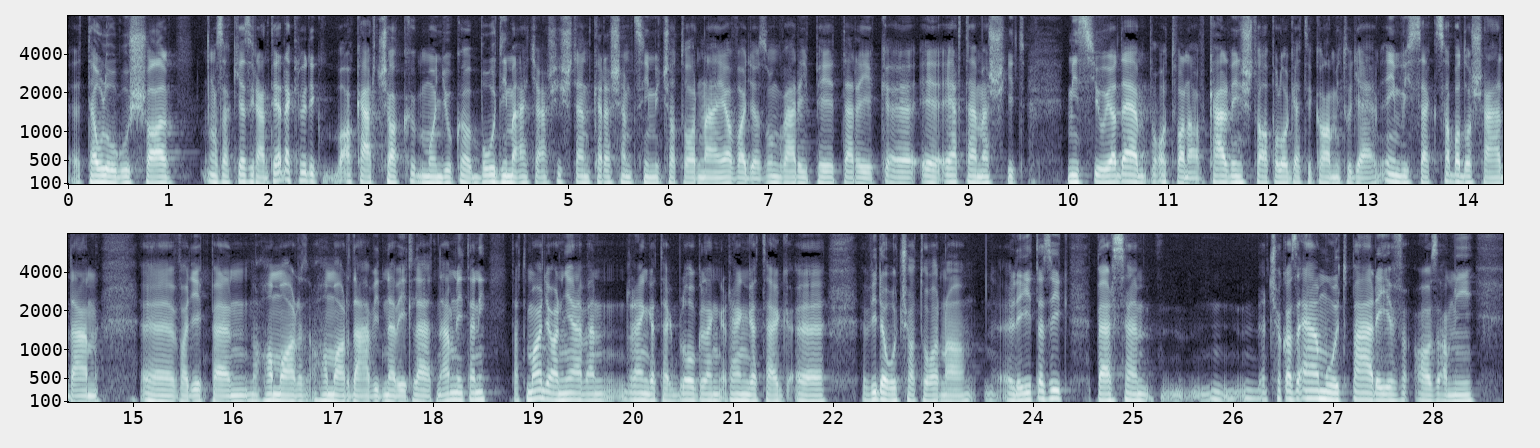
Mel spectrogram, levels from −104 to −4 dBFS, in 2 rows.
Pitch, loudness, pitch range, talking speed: 110 Hz, -19 LUFS, 105-120 Hz, 125 wpm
